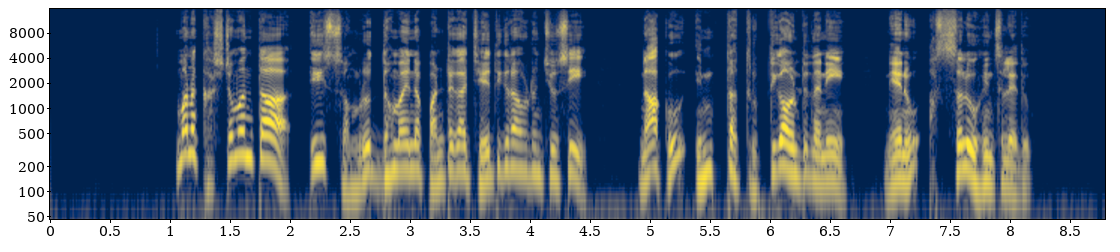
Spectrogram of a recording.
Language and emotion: Telugu, surprised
